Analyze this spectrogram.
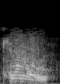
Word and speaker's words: Calame: My name is Callum rather than Kalame. Now, it's pronounced Kalame, but we pronounce it Callum.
